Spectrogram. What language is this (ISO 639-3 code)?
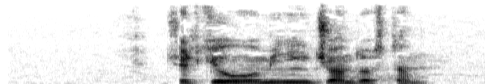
uzb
